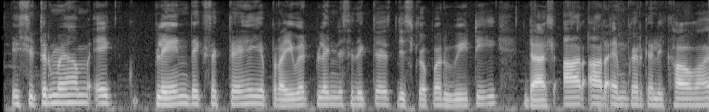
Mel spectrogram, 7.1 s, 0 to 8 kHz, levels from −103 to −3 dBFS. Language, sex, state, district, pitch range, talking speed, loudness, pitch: Hindi, male, Maharashtra, Solapur, 125-150 Hz, 195 wpm, -26 LUFS, 135 Hz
